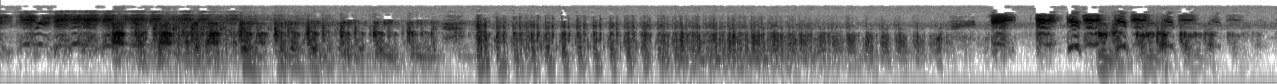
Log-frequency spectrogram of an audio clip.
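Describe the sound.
A voice imitates a humming, amplified refrigerator with echo: a steady buzzing drone with rapid pulsing texture, then a few choppy bursts near the end like the motor clunking off.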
